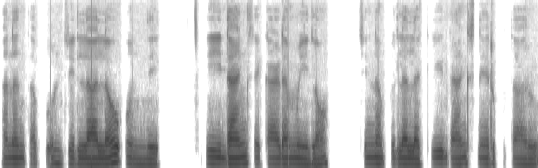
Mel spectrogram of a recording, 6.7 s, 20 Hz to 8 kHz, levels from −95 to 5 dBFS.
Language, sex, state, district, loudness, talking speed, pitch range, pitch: Telugu, male, Andhra Pradesh, Anantapur, -27 LUFS, 100 wpm, 110-115 Hz, 110 Hz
